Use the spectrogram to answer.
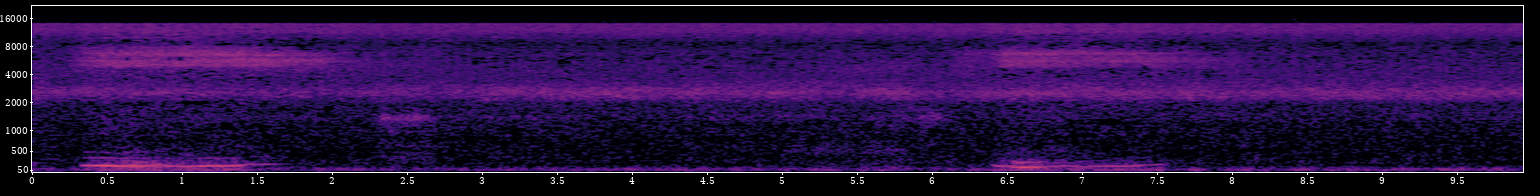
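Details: Labradoodle dog sleeping deeply in a relaxed pose, snoring and sleep-talking: two low rumbling snores about five seconds apart with quiet breathing between; ordinary sleep snoring.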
